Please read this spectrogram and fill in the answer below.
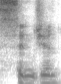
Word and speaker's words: St John: time Chris St John it could be singen if you're really par you pronounce St John as singen in this country it's a weird affectation but there you go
